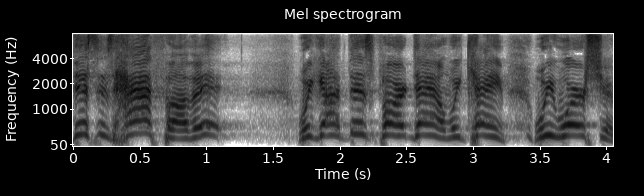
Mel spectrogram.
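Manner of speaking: high, fired-up, all-out scream like a lunatic. Speaking to the church gathering to inspire them, screaming. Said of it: "Now I'm screaming like a lunatic".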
